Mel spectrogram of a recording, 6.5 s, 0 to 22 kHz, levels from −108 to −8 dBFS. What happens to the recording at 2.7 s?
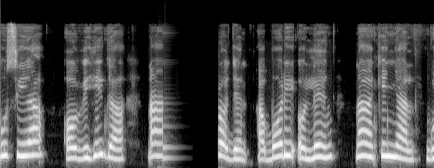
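From 2.46 to 3.29 s the sound smears into a fading buzz, then 0.48 s of silence: likely a long network dropout that lost 0.82 s of audio.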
